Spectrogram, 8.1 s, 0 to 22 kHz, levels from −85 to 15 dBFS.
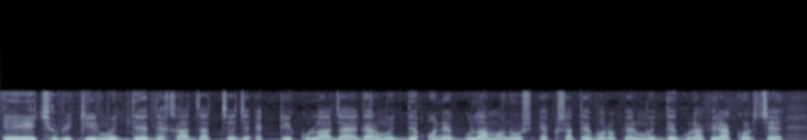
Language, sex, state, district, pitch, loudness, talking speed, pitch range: Bengali, male, Assam, Hailakandi, 135 Hz, -17 LUFS, 135 wpm, 130-140 Hz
